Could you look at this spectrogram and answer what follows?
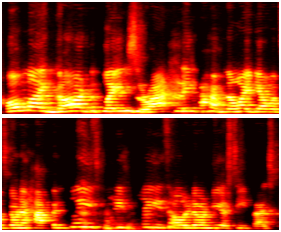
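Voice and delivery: a pilot losing it over the intercom; panicky pilot. Retold or imitated. Pilot imitating a panic over turbulence, alarmed and fast. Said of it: "You don't hear him freaking out".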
